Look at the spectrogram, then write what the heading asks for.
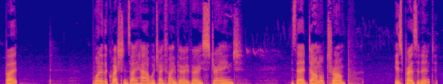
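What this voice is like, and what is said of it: American accent. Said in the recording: “I'm an American, I think everybody knew that from my accent”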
